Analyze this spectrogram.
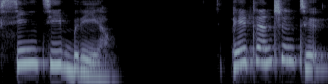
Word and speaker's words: сентябре: Why in this word я is not я, but и в сентябре?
